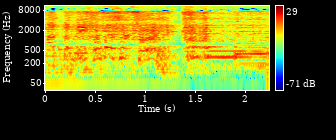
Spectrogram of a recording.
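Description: FM radio broadcast of music playing through the ACE DP-1942 party box speaker while it tunes to a station preset. The sound breaks off briefly about one and a half seconds in and comes back as steadier, sustained music.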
